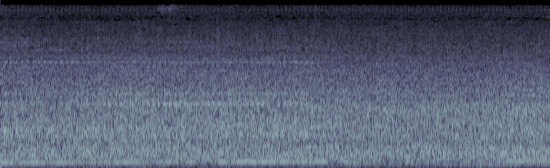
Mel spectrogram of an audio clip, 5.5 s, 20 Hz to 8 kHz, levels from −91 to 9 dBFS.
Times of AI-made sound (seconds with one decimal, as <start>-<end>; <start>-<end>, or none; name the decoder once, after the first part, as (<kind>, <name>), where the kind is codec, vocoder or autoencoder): none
